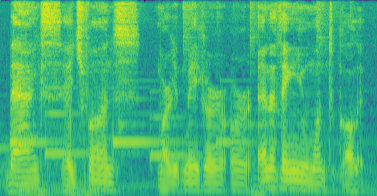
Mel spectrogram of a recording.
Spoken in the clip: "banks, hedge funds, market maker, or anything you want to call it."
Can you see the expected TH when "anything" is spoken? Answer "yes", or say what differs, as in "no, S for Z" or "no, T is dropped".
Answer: yes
